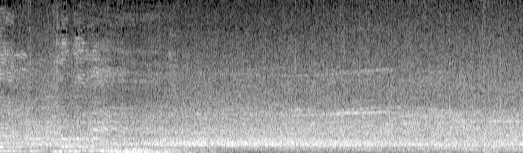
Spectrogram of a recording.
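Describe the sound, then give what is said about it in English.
A large tennis stadium crowd at Roland Garros roars with sustained applause and cheering as Novak Djokovic wins a five-set match to reach the quarterfinals, a dense wash of clapping and shouting voices, with rising whoops early on, loud and continuous throughout. “And he's blowing kisses to the crowd, clenching his fists.”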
